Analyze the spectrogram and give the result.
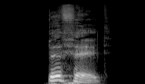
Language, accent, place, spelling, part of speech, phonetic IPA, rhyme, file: German, Germany, Berlin, büffelt, verb, [ˈbʏfl̩t], -ʏfl̩t, De-büffelt.ogg
- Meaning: inflection of büffeln: 1. third-person singular present 2. second-person plural present 3. plural imperative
